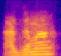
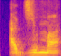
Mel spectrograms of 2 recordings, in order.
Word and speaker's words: Ajima: Azima, or Ajima? How do you pronounce it? Ajima. Ajima. Aji. Yeah, so I nearly got it right. Yeah. I used to have a student by name Adima. There's no Z.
